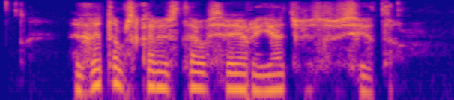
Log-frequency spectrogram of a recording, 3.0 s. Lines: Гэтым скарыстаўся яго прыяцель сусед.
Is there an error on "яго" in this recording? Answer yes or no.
yes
